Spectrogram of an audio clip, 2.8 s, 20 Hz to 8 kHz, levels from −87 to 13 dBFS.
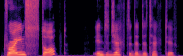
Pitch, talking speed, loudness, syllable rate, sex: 225 Hz, 130 wpm, -19 LUFS, 5.9 syllables/s, female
